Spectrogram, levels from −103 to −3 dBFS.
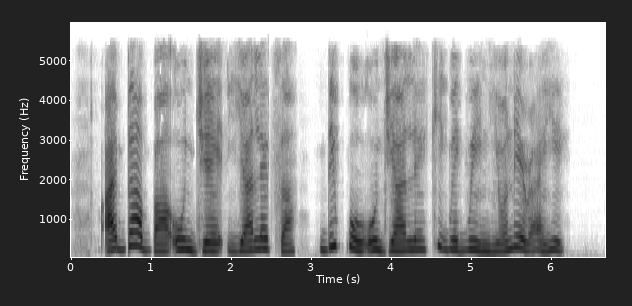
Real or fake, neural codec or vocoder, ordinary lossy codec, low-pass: fake; autoencoder, 44.1 kHz, a latent of 192 numbers a frame, MeloTTS; AAC, 32 kbps; 5.4 kHz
